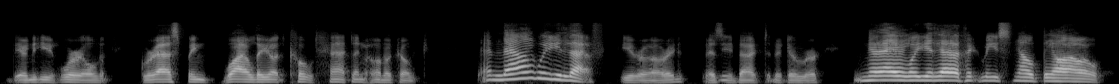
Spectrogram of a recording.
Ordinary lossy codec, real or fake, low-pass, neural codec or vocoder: MP3, 64 kbps; fake; 7.2 kHz; codec, 16 kHz, 0.5 kbps, FreqCodec, larger model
